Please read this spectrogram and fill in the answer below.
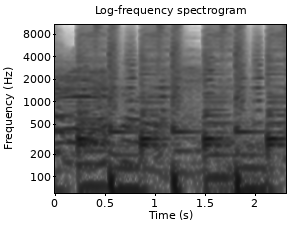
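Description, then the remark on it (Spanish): A cow moos in a loud, drawn-out tonal call, accompanied by a steady rhythmic thumping that repeats about every half second. No one speaks. “Ponos la vaca.”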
